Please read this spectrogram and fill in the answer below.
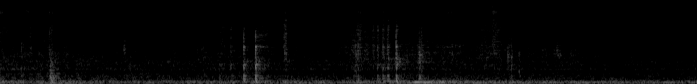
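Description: Paper pages of a softcover art book being turned by hand: soft rustles and flaps, busiest around the middle as several pages are flipped.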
